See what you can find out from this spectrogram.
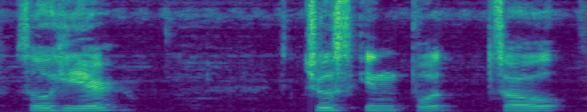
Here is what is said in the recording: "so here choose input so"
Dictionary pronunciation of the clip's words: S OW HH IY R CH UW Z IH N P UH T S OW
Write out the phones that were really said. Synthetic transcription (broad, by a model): S OW HH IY R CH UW S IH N P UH T S OW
